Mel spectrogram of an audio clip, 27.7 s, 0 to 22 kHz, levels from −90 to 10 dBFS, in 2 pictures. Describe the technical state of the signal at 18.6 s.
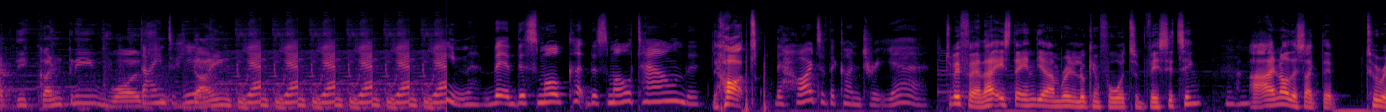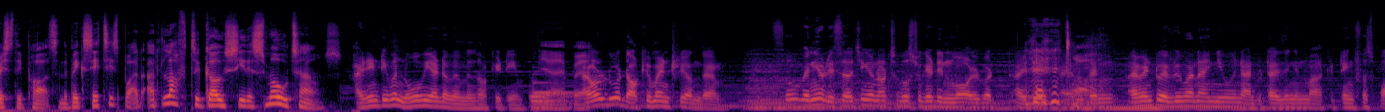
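At 18.6 s the signal is intact, with no dropout, distortion, glitch or other fault to be heard at that moment.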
